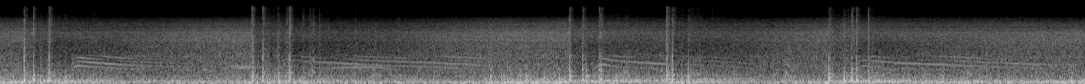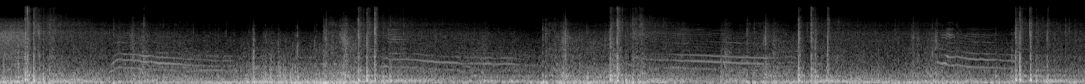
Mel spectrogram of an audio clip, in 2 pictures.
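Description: Fireworks display: a fast, irregular series of sharp bangs from bursting aerial shells over a steady low rumble, with many short whistles that fall in pitch.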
